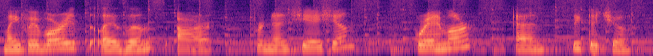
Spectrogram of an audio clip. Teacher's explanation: combination of falling intonation and rising intonation. It's usually used for giving information about list of items. For the example is, "My favorite lessons are pronunciation, grammar, and literature." Rising, and falling intonation.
